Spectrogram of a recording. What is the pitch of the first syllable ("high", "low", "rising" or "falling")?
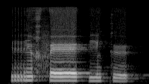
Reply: high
